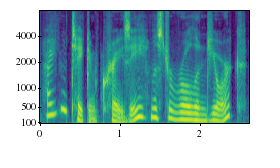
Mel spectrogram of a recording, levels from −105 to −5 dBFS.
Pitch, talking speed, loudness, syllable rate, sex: 190 Hz, 160 wpm, -16 LUFS, 5.1 syllables/s, female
